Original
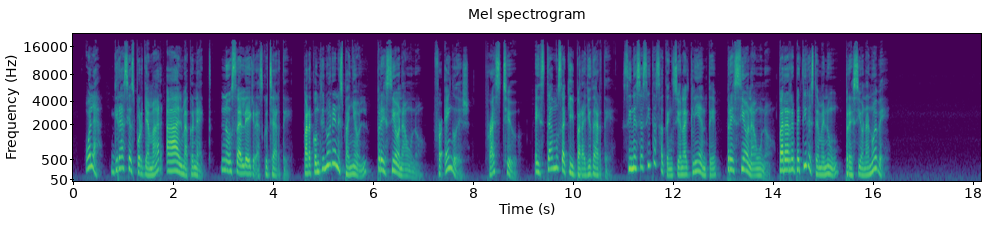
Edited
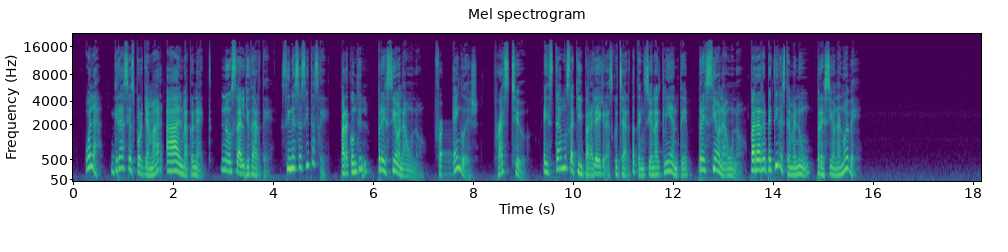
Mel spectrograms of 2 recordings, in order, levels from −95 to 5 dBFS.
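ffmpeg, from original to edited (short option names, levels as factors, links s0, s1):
-filter_complex "[0:a]asplit=14[s0][s1][s2][s3][s4][s5][s6][s7][s8][s9][s10][s11][s12][s13];[s0]atrim=end=3.432[s14];[s1]atrim=start=10.258:end=11.762[s15];[s2]atrim=start=4.188:end=5.042[s16];[s3]atrim=start=5.768:end=7.412[s17];[s4]atrim=start=7.388:end=7.412[s18];[s5]atrim=start=7.388:end=7.412[s19];[s6]atrim=start=7.388:end=7.412[s20];[s7]atrim=start=7.388:end=7.412[s21];[s8]atrim=start=7.388:end=7.412[s22];[s9]atrim=start=7.388:end=7.412[s23];[s10]atrim=start=7.388:end=7.412[s24];[s11]atrim=start=7.388:end=10.262[s25];[s12]atrim=start=3.428:end=4.192[s26];[s13]atrim=start=11.758[s27];[s14][s15]acrossfade=d=0.004:c1=hsin:c2=hsin[s28];[s28][s16]acrossfade=d=0.004:c1=hsin:c2=hsin[s29];[s29][s17]acrossfade=d=0.004:c1=hsin:c2=hsin[s30];[s30][s18]acrossfade=d=0.004:c1=hsin:c2=hsin[s31];[s31][s19]acrossfade=d=0.004:c1=hsin:c2=hsin[s32];[s32][s20]acrossfade=d=0.004:c1=hsin:c2=hsin[s33];[s33][s21]acrossfade=d=0.004:c1=hsin:c2=hsin[s34];[s34][s22]acrossfade=d=0.004:c1=hsin:c2=hsin[s35];[s35][s23]acrossfade=d=0.004:c1=hsin:c2=hsin[s36];[s36][s24]acrossfade=d=0.004:c1=hsin:c2=hsin[s37];[s37][s25]acrossfade=d=0.004:c1=hsin:c2=hsin[s38];[s38][s26]acrossfade=d=0.004:c1=hsin:c2=hsin[s39];[s39][s27]acrossfade=d=0.004:c1=hsin:c2=hsin"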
